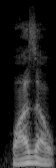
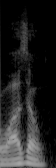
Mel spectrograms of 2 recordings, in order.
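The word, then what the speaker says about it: Oizo: It's pronounced Wazo, Mr. Wazo.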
